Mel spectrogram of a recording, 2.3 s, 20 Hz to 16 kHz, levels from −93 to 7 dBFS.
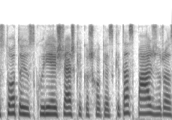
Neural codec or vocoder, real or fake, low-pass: none; real; 7.2 kHz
